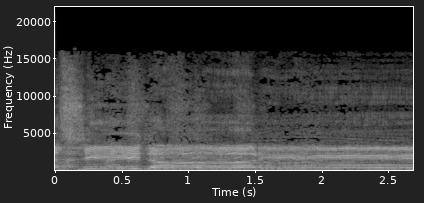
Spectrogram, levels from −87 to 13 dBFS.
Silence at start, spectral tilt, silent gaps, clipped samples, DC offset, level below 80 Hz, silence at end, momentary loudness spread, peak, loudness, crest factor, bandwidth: 0 s; -1.5 dB/octave; none; under 0.1%; under 0.1%; -50 dBFS; 0 s; 4 LU; -10 dBFS; -24 LUFS; 16 dB; 16.5 kHz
